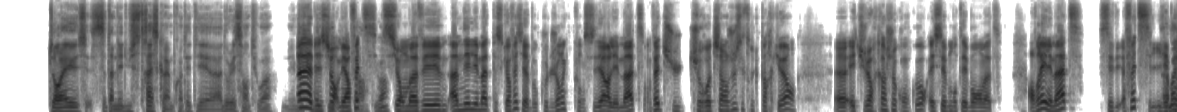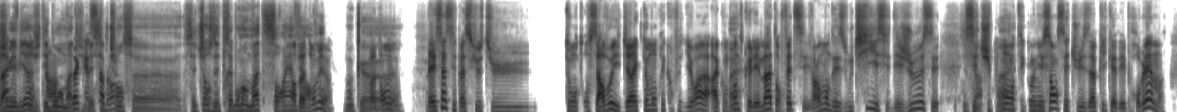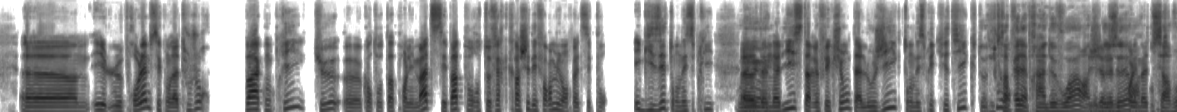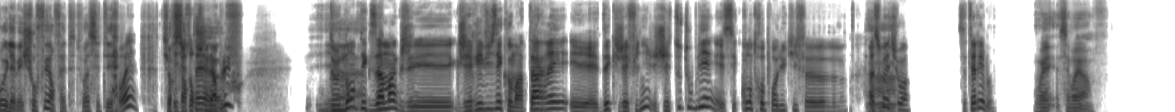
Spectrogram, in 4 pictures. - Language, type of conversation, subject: French, unstructured, Quel est ton souvenir préféré à l’école ?
- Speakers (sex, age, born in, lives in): male, 20-24, France, France; male, 45-49, France, Portugal
- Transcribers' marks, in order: drawn out: "hem"; stressed: "aiguiser"; unintelligible speech; chuckle; blowing; other background noise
